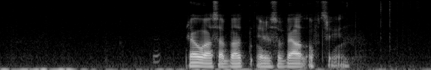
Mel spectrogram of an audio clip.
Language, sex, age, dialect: Faroese, male, 15-35, Norðurstreymoy/Eysturoy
